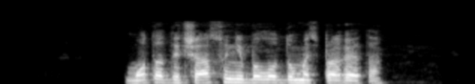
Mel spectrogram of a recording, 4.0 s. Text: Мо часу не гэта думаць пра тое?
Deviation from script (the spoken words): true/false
true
